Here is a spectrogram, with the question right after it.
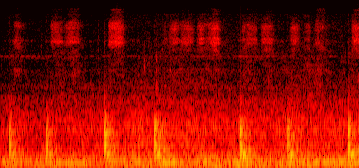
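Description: Pen writing an equation on paper: a steady run of short scratchy strokes with brief lifts between them, close and fairly quiet, with no voices.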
